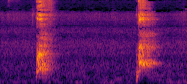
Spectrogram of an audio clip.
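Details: Lhasa Apso reacting to a calcium bone kept on a remote; two sharp, short barks about one and a half seconds apart, each a quick bright burst fading fast, over a quiet indoor background.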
